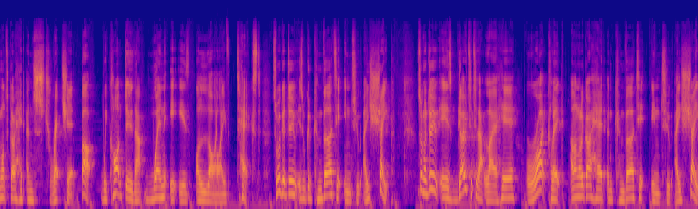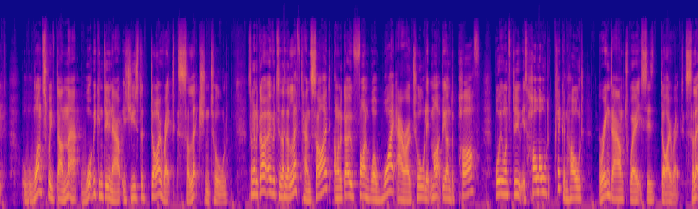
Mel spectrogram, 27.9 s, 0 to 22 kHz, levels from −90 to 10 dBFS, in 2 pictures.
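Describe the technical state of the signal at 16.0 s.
At 16.0 s the signal is intact, with no audible fault at that moment.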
